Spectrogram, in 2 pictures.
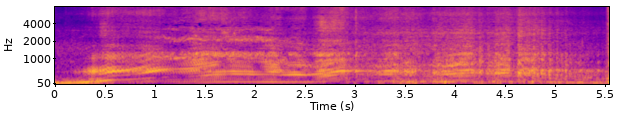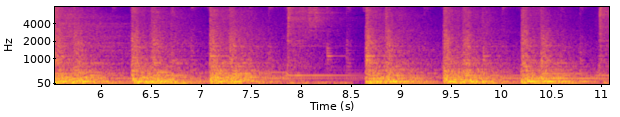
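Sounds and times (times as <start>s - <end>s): car engine revving hard: 0.0s - 5.5s.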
